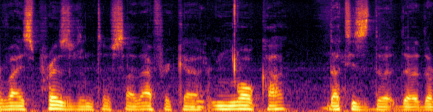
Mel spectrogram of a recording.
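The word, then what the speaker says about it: Ngcuka: team, the former Vice President of South Africa, Ngoka, that is the right pronunciation of her family name, and of course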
